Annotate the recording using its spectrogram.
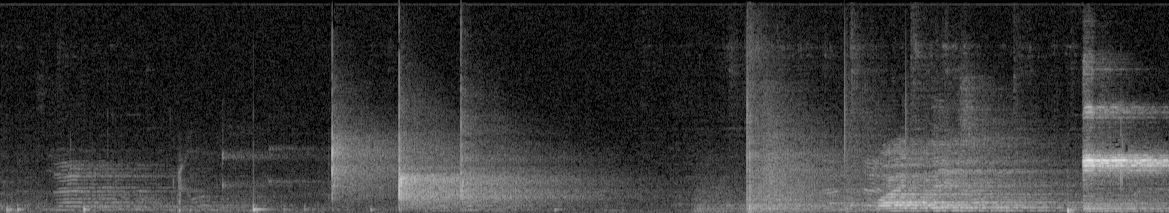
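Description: A goalball, the bell-filled ball of the game, knocking twice about two and a half and three seconds in as it is handled, its bells rattling and fading after each knock; another knock comes later, and brief voices are heard near the start and near the end.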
